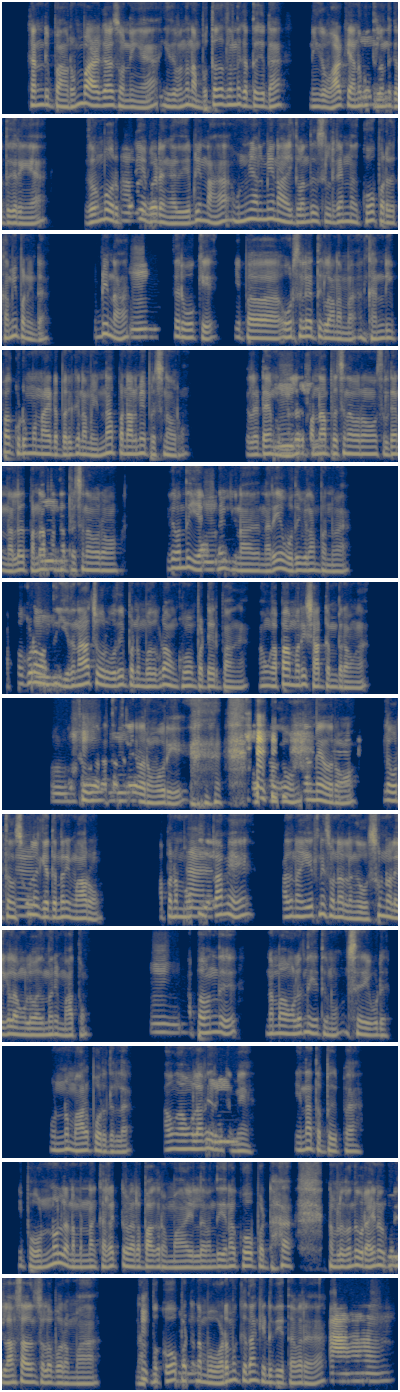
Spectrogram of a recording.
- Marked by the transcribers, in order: other background noise; in English: "வேர்டுங்க"; in English: "ஷார்ட் டெம்பர்"; chuckle; laugh; in English: "லாஸ்"; chuckle; drawn out: "அ"
- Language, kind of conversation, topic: Tamil, podcast, உங்கள் கோபத்தை சமாளிக்க நீங்கள் என்ன செய்கிறீர்கள்?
